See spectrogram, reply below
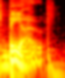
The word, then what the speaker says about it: bio: Now, here in Germany, the word for organic is bio. It's actually spelled bio, B-I-O, but it's pronounced like the short form for the expression body odor,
